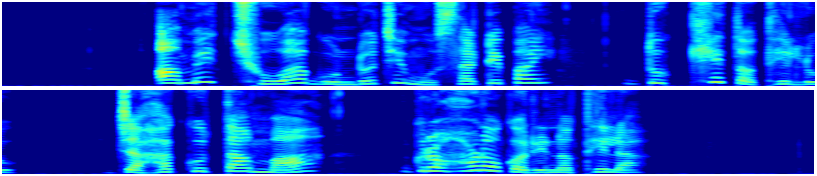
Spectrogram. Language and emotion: Odia, sad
